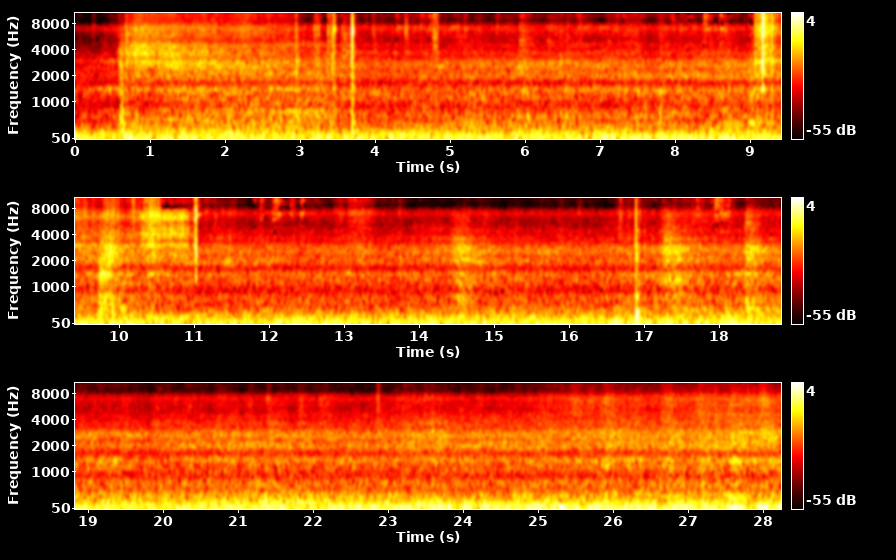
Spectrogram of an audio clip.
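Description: Double-stack container freight train rolling past: a steady low rumble of wheels on the rails, with a few sharp clanks and clicks from the cars.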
